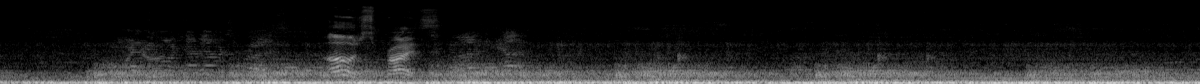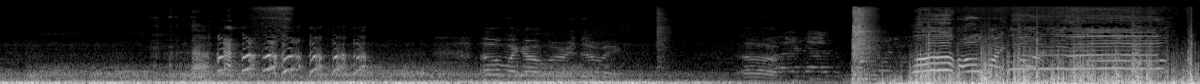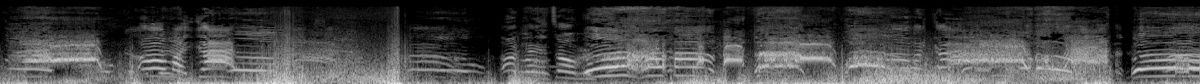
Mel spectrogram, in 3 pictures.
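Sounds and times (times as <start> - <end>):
low rumble: 0.0 - 36.0
voices and laughter: 13.5 - 15.9
rushing wind: 20.8 - 36.0
riders yelling and screaming: 21.2 - 28.9, 29.8 - 36.0.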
